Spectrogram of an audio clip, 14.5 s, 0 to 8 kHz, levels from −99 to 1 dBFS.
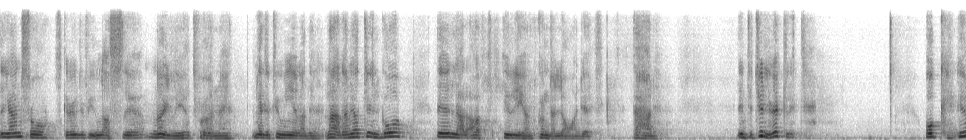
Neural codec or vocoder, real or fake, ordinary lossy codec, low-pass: codec, 24 kHz, 0.9 kbps, WavTokenizer, small release; fake; none; 7.2 kHz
